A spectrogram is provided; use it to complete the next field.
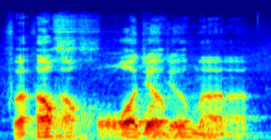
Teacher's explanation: فَأَخْرَجَهُمَا، یہاں بھی حمزہ تحقیق کے ساتھ خا کو موٹا، خا موٹی ادا کرنی ہے اور ہلانا نہیں ہے۔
